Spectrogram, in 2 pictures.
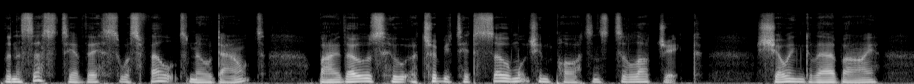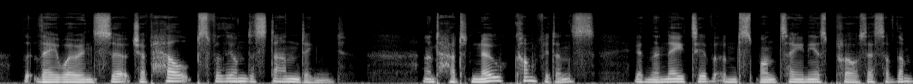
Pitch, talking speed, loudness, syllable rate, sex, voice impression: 115 Hz, 140 wpm, -19 LUFS, 4.4 syllables/s, male, masculine, middle-aged, relaxed, muffled, halting, slightly raspy, calm, mature, friendly, slightly reassuring, kind, modest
